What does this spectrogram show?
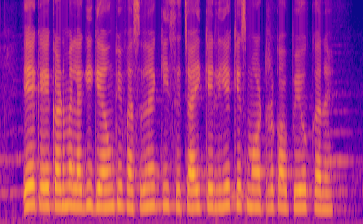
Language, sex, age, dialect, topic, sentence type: Hindi, male, 18-24, Kanauji Braj Bhasha, agriculture, question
